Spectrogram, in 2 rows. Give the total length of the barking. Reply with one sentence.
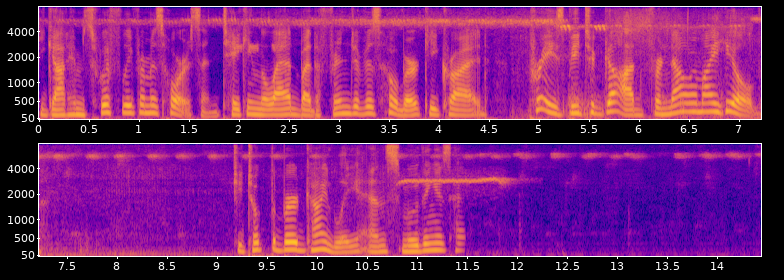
You can't hear the barking here.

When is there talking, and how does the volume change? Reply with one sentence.
The talking can be heard from 0.0 to 7.2 s, at a steady volume; and briefly from 9.2 to 11.5 s.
